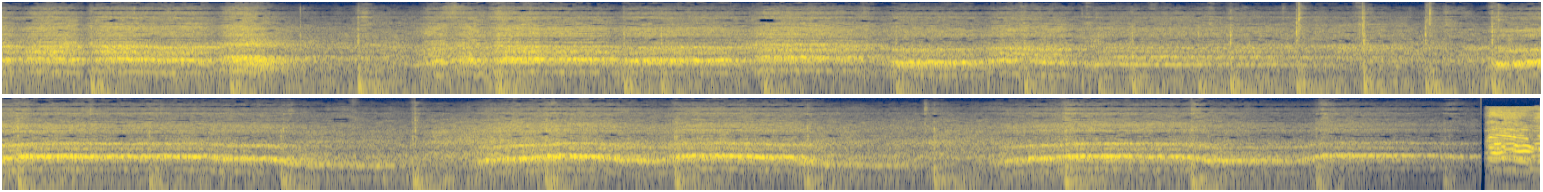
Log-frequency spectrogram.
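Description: A large crowd of football supporters chanting in unison to a steady drumbeat, the sung lines held in long phrases that rise and fall.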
